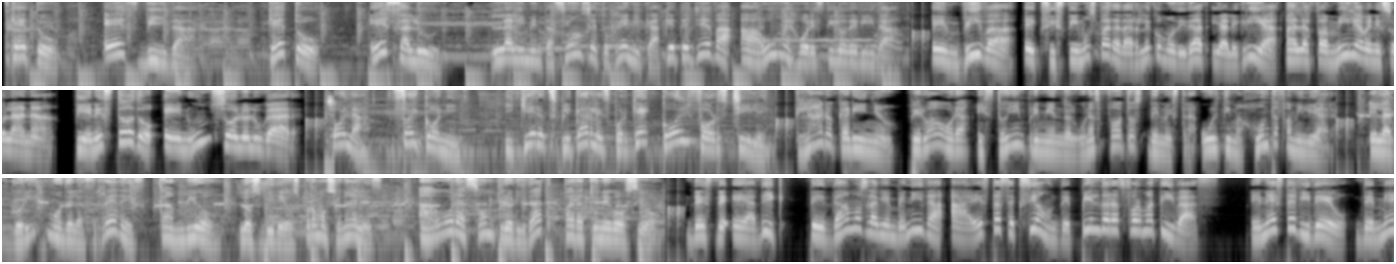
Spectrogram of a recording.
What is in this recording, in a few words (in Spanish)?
neutro, espanol neutro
